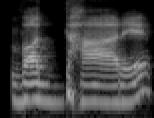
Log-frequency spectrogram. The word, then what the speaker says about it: વધારે: Again, this DH is going to be a in between our teeth. Vadhare, we bite our tongue.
